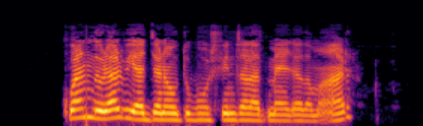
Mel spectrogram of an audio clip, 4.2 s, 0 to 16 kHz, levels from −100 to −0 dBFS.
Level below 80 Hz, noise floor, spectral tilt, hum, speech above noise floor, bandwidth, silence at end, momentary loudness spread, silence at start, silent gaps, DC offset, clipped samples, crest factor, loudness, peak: -58 dBFS; -67 dBFS; -6.5 dB/octave; none; 51 dB; 6.4 kHz; 0.75 s; 11 LU; 0.65 s; none; under 0.1%; under 0.1%; 16 dB; -16 LUFS; -2 dBFS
